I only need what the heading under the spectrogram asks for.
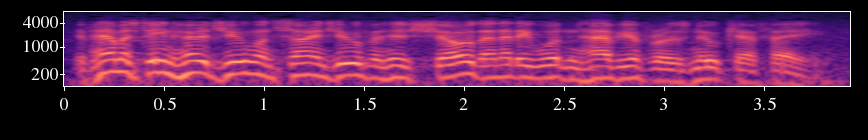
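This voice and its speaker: An actor playing a shrewd, blunt and commanding club boss in a 1940s radio drama. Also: male voice, a little high, fast talker, fairly bright tone, natural voice. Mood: cold, firm. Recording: noisy vintage 1940s radio recording.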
